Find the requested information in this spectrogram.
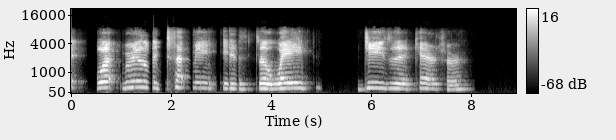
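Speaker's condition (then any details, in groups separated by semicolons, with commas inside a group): Cerebral palsy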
